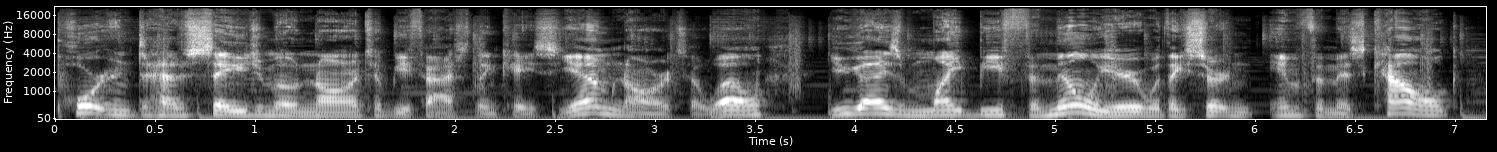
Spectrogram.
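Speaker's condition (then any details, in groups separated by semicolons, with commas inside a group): No condition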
